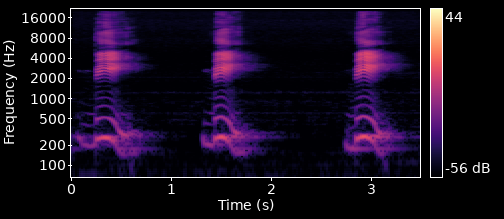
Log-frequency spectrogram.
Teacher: आपने देखा कि हमारे दोनों लिप्स एकदम क्लोज आए और फिर उसके बाद एकदम से एयर रिलीज हुई। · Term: b sound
